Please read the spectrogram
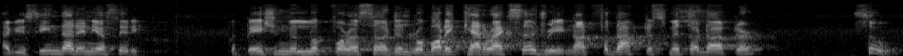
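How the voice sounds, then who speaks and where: A man talks at a very fast pace in a fairly high voice for a man. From India (Mumbai). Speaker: eye surgeon. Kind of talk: lecture. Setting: video call. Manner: animated.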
